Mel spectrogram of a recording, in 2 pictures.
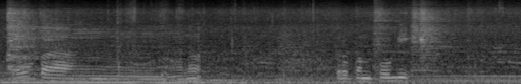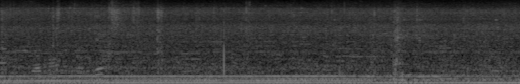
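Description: Footsteps crunch on dry ground outdoors.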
